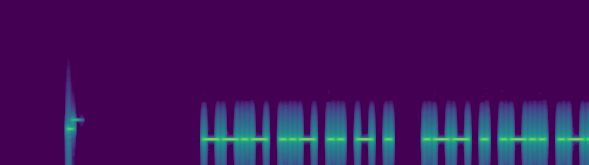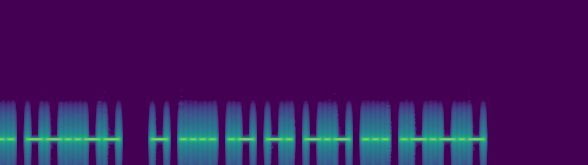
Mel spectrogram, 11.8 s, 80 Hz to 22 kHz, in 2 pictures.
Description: Morse code, heard as a keyed tone, about 25 wpm, 700 Hz. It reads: QUITE WELL, THANKS.
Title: Sentences from Top 700 Words 25wpm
